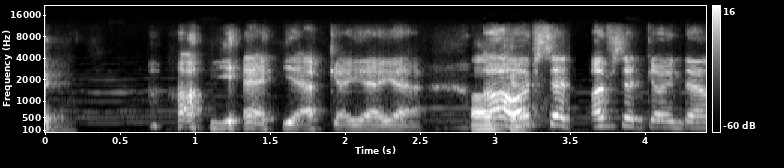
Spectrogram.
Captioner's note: laughing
